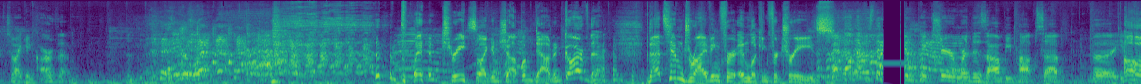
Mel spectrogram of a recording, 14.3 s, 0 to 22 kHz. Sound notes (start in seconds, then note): 1.6 and colleagues laughing; 10.1 colleagues laughing; 10.3 beeps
